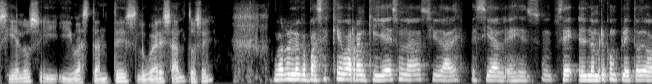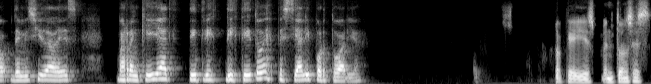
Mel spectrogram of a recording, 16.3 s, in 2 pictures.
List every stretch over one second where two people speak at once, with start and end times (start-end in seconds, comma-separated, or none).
none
